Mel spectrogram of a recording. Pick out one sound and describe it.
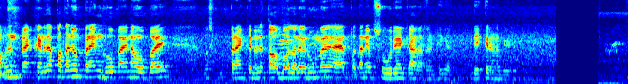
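A teenage boy talks with animation close to the microphone.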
